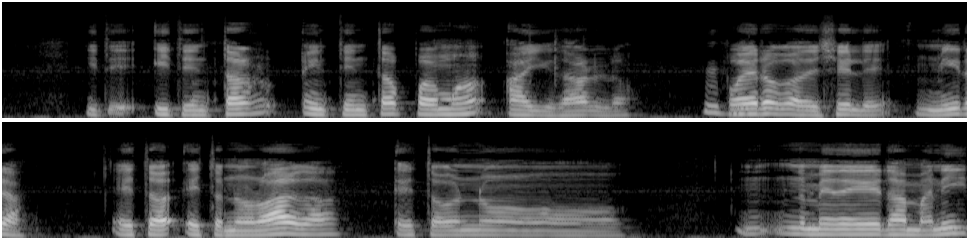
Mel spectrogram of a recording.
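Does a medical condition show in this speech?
Yes: Down syndrome; genetic condition, extra copy of chromosome 21, self-described as 68 degrees; age 32, no medication, independent in daily life.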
